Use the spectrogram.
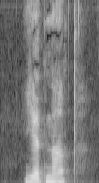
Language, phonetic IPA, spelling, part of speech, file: Czech, [ˈjɛdnat], jednat, verb, Cs-jednat.ogg
- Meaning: 1. to act 2. to negotiate, to treat 3. to concern, to be about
